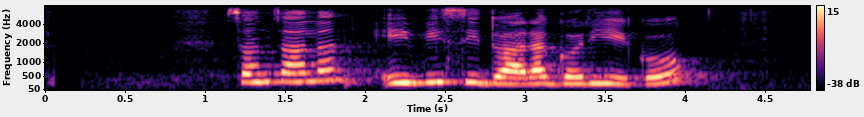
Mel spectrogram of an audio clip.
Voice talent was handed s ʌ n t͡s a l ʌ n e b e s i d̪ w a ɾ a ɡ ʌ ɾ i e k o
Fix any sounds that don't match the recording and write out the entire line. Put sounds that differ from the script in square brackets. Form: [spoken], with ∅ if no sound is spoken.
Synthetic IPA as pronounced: s ʌ n t͡s a l ʌ n e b [i] s i d̪ w a ɾ a ɡ ʌ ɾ i e k o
